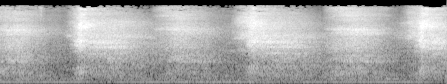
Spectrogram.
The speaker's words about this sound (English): Breathe in more, out more. In more, out more.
